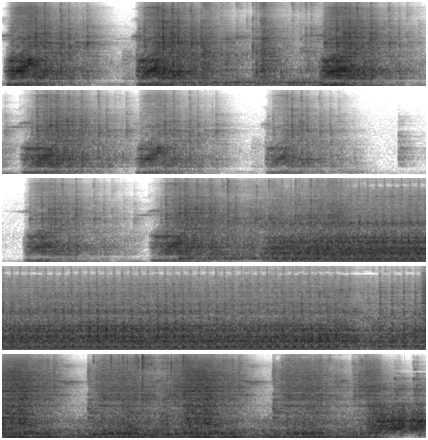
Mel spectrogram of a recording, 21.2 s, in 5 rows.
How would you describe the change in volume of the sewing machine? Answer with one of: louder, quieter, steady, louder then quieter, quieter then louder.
quieter then louder.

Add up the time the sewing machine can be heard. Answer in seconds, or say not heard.
21 s.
